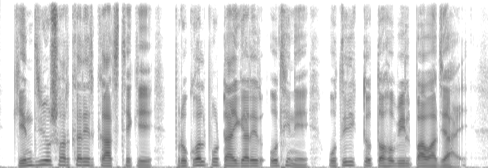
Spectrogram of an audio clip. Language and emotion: Bengali, neutral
